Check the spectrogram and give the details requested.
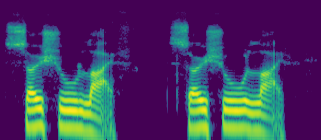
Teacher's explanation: so we simply say one of those L's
